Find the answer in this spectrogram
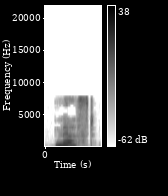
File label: "Nest", English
